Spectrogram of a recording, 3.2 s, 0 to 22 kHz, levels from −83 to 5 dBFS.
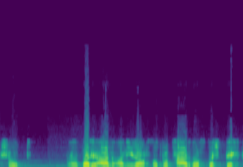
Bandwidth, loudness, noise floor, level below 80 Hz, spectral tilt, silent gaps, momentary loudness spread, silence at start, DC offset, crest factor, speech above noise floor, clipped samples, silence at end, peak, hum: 7 kHz; -14 LUFS; -44 dBFS; -60 dBFS; -4.5 dB/octave; none; 13 LU; 0 s; under 0.1%; 14 dB; 30 dB; under 0.1%; 0.05 s; 0 dBFS; none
